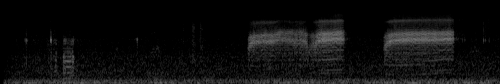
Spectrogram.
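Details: An Iberian grey shrike at Castelo Branco on 5/7/2019 gives two harsh, grating rasps, each under a second long and about a second apart, after a few faint ticks, in a quiet background.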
